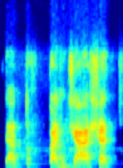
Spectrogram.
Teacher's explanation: after the visarga, you are having a pa varga, a pa varna, and whenever you have pa, it is an upadhmaniya pronunciation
